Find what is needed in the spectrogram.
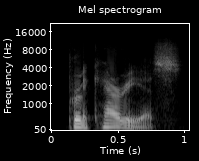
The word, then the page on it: Precarious: American English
